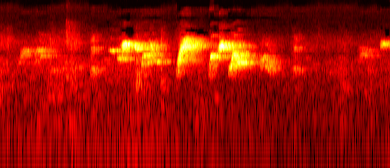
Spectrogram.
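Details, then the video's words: Crested bulbul singing vigorously while seeking a rival to fight: short bubbly, warbled phrases of rising and falling notes, a loud burst near the middle, then softer chirps and a final bright note, with no other clear sounds. "Kutilang Jambul Gacor Cari Lawan Tarung"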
